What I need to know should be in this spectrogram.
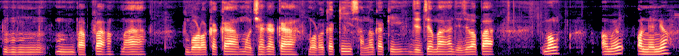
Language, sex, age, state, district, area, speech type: Odia, male, 18-30, Odisha, Jagatsinghpur, urban, spontaneous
